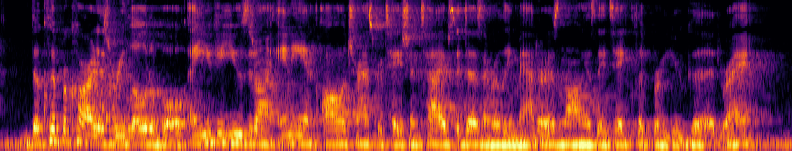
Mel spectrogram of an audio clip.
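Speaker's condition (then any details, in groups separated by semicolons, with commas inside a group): No condition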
